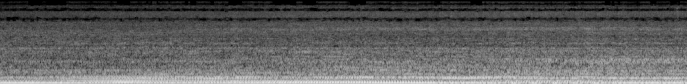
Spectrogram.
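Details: DF Goblin project car, first start with no exhaust fitted: a very loud, raw open-pipe bark rising and falling smoothly with light throttle blips, firing evenly without misses. Normal running.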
